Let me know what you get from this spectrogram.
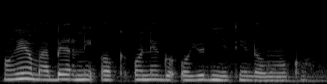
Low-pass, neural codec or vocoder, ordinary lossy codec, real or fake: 7.2 kHz; none; none; real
